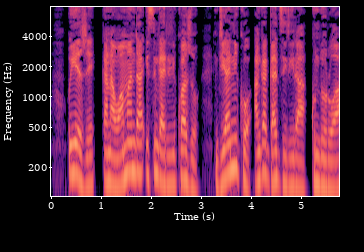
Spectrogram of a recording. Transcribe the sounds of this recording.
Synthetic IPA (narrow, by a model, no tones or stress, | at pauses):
uje̞ʐe̞kanaɦwamandaʔisiŋɡaririkwaːʐo̞ | ndianiko̞ʔaŋɡaɡʱad͡ziriɾakundo̞ːɾowa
